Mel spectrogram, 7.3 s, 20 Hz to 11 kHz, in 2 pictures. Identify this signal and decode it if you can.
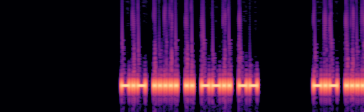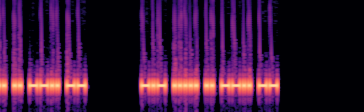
Morse code, heard as a keyed tone, about 42 wpm, 700 Hz. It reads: K5IZM K5IZM K5IZM
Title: USA Call Signs - 5 Characters - Repeated 3x - 45wpm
